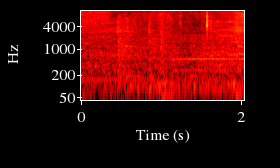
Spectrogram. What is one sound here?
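A soft magical whoosh bursts briefly.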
